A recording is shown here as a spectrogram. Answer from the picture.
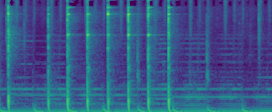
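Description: Steel head dowel being tapped into an aluminium engine block with a brass driver: a quick series of sharp metallic taps, about three a second, that stops about two and a half seconds in as the dowel seats. Background music underneath.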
